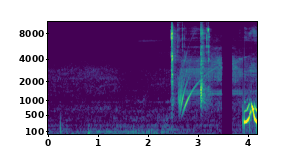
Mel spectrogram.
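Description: Faint hiss, then about two and a half seconds in the film trailer's sound effects start: a sharp click, then rising whistle-like tones and further mechanical clicks.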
